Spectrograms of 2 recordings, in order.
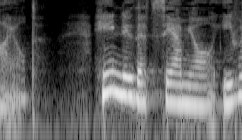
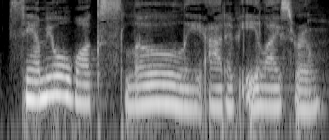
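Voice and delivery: ordinary delivery

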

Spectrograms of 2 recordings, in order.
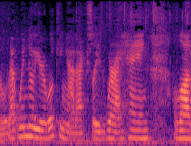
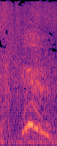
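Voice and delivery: high gasp of surprise; delighted gasp; 10 semitones higher than usual. Real, not acted. Collector unwrapping a pretty dish, delighted gasp.

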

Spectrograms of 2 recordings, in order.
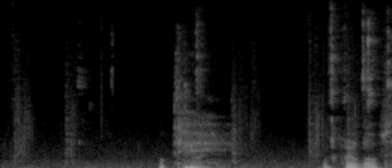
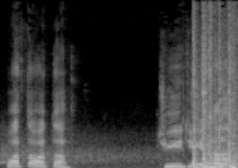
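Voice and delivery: high urgent yelling; alarmed shout; 10 semitones higher, 10 dB louder than usual. Real, not acted. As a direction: shout the warning to your teammate. Enemies arriving, calling out alarm.

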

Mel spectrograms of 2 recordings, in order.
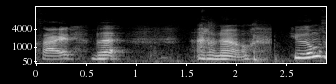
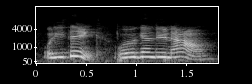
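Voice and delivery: normal talking voice

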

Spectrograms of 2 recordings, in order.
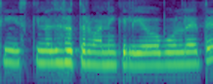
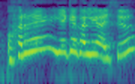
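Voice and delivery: surprised; 8 semitones higher, 6 dB louder than usual. Real, not acted. Baby did something unexpected. (हैरानी से ऊँची आवाज़ में)

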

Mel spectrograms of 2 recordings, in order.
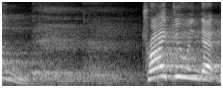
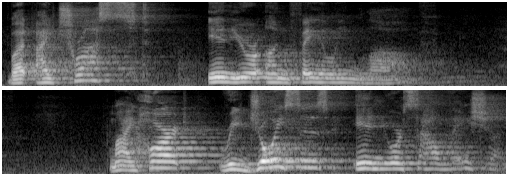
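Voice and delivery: psalm of trust; 4 dB louder than usual. Acted. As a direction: begin hushed, build to joyful praise. Reads psalm's hopeful ending.

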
